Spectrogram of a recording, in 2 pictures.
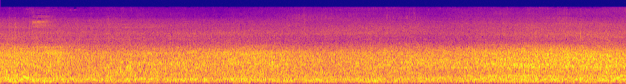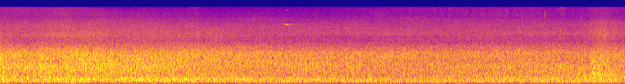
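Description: Steady city street traffic noise, swelling a little in the middle, with a short knock near the end.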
